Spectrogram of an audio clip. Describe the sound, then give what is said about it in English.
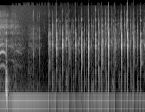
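A cat named Bill pushing a microphone out of the way: after a low steady hum, a quick run of sharp clicking, rattling knocks, roughly evenly spaced, fills the last two seconds with no voices. “He's still moving it. He's moving it further away. This little fuzzy cat bastard.”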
